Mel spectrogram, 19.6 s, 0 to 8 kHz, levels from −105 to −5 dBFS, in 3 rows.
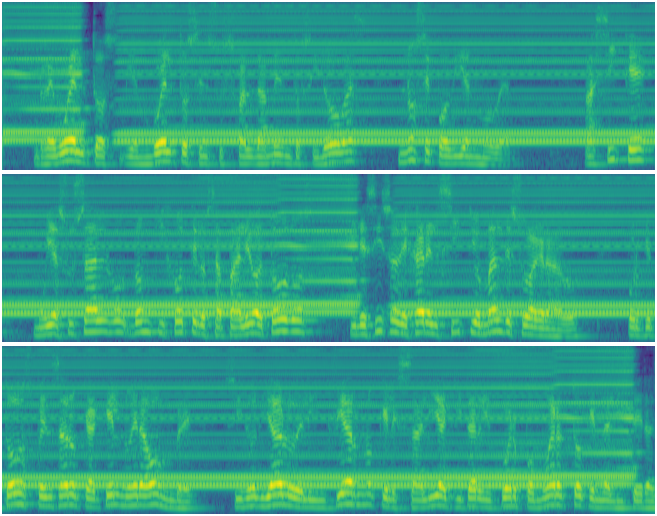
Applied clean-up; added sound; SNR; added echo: none; Harmonica; 4 dB; none.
